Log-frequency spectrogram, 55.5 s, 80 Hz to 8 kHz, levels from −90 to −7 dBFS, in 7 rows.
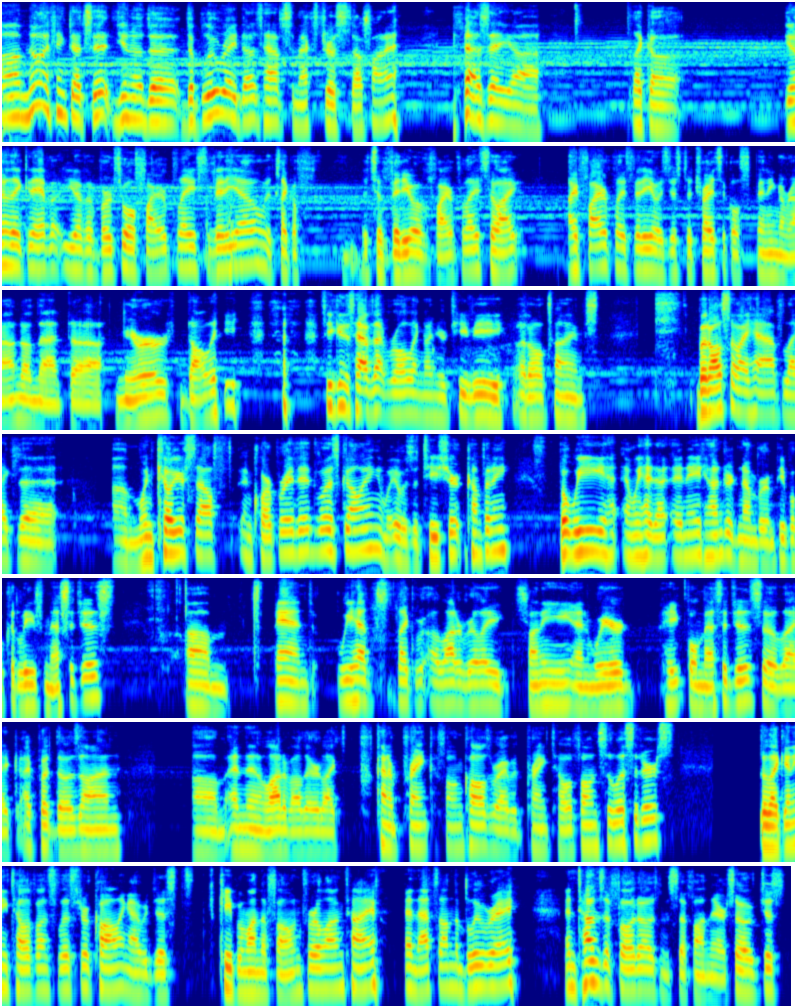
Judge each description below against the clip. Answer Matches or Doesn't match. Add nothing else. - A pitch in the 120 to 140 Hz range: Matches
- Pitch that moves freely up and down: Doesn't match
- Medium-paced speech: Matches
